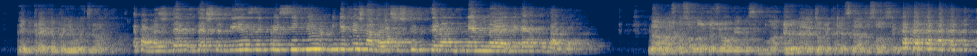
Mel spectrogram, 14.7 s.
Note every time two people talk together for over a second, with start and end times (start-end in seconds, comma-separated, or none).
none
